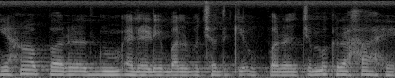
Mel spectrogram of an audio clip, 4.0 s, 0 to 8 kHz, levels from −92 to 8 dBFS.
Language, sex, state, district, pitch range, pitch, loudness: Hindi, male, Bihar, Araria, 125-140 Hz, 130 Hz, -35 LUFS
